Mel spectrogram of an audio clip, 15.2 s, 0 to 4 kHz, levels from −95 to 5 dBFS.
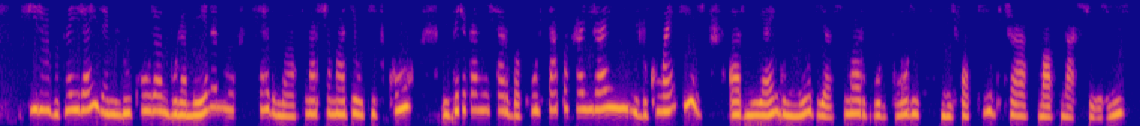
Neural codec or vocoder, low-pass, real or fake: none; 3.6 kHz; real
